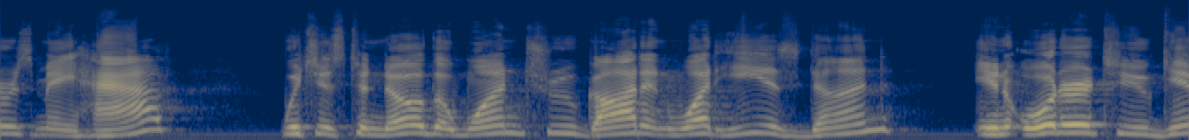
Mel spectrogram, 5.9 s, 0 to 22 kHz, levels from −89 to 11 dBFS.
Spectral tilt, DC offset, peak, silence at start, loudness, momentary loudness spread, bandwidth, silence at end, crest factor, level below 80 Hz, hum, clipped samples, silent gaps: -5 dB/octave; under 0.1%; -10 dBFS; 0 s; -27 LUFS; 11 LU; 12 kHz; 0 s; 18 dB; -72 dBFS; 60 Hz at -60 dBFS; under 0.1%; none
